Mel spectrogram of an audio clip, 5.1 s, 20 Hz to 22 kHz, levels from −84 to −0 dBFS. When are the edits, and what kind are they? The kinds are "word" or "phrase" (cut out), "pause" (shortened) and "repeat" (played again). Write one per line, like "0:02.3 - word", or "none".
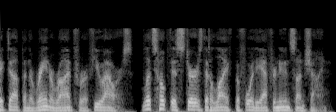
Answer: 0:02.0 - pause
0:03.1 - word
